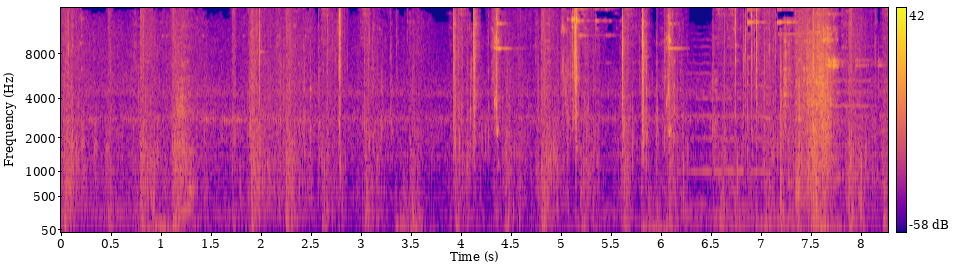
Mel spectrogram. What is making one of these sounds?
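A shotgun is loaded with metallic clicks.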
